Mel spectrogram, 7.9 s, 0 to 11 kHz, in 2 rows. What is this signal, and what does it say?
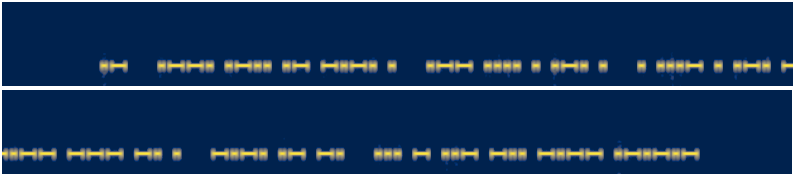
Morse code, heard as a keyed tone, about 50 wpm, 700 Hz. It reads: A PLACE WHERE EVERYONE CAN STUDY.
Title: Sentences from Top 1000 Words - Review Part 5 - 50wpm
